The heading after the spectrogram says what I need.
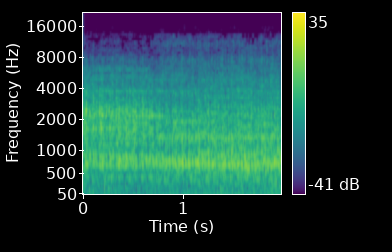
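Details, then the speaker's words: Supercharged Audi S4, bonnet up at idle; loud busy mechanical clatter and steady mid-pitched whir, owner says most noise comes from the belt and supercharger pulley, still loud ten steps away. "as you can hear the majority of the noise is coming from the belt here"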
